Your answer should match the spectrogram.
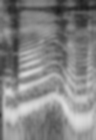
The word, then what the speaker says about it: சிவாய நம: அந்த குழந்தை மேலும் கூறியது சிவாய நம என்பதை சிவாய நம என்றே உச்சரிக்க வேண்டும்.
